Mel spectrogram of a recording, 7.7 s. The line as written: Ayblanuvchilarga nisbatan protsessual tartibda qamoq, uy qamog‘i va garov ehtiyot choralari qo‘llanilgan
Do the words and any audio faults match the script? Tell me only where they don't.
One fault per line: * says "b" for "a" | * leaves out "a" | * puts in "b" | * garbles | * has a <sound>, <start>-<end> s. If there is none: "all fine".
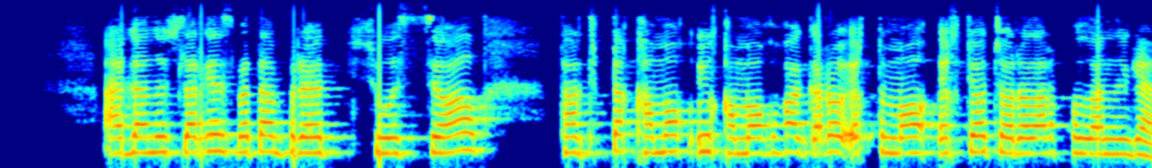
all fine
